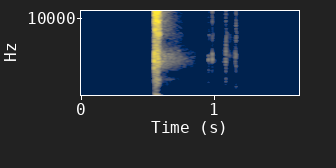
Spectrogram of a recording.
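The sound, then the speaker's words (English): A drink container cracks open with a sharp, loud pop and a brief fizzing hiss that fades quickly, followed by three small, quick clicks. No voices are heard. “Hang on, I've got one to open too before you introduce. Let's see if I can get a better sound.”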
